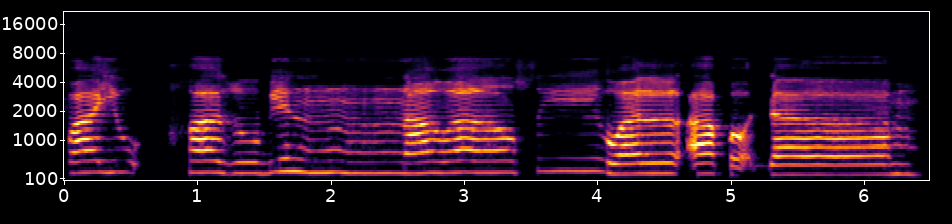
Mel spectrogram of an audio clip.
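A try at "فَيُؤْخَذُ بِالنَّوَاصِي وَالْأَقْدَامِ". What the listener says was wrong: Nawalsi, jangan pakai sin. Si. Khodu. Khodu.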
